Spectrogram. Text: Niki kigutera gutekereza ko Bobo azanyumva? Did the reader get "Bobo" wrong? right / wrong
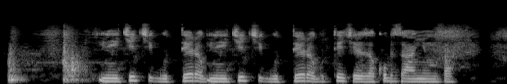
wrong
